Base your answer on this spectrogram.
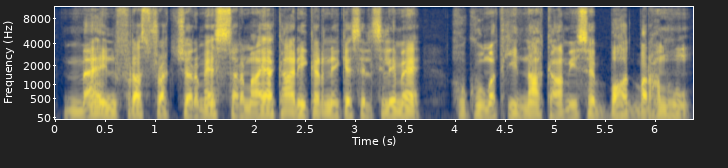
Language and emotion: Urdu, angry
